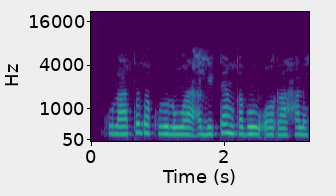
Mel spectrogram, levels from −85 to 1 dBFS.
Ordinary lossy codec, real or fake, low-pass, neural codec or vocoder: none; fake; 7.2 kHz; codec, 16 kHz, 8 kbps, FunCodec, trained on LibriTTS, 25 frames a second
